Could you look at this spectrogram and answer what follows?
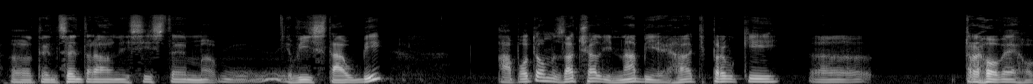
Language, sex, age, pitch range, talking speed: Slovak, male, 60-79, 110-140 Hz, 60 wpm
